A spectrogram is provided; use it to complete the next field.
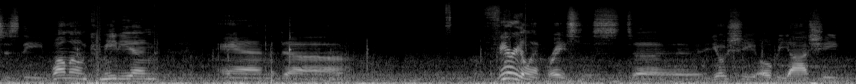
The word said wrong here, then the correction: Obayashi: It's actually pronounced Yoshi Obayashi. – Obayashi. – Like, oh my gashi.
